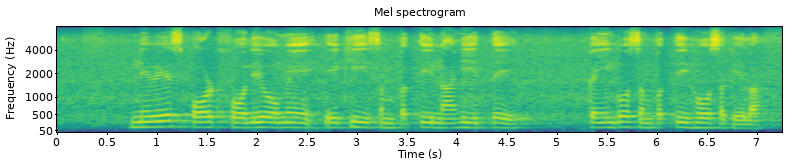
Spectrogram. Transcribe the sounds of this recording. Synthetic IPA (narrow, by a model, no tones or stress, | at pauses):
nɪʋeːspoːɾʈpʰoːlijomẽeːkʰɦisə̃mpət̪ːinaːɦit̪e | kɐĩɡosə̃mpət̪ːiɦosəkeːlaː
